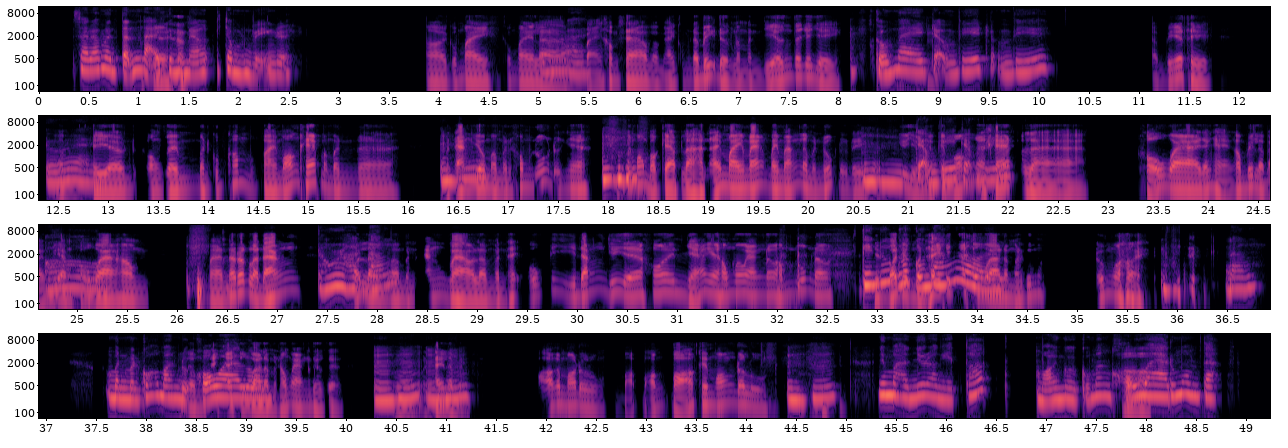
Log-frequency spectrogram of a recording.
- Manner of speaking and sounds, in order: other background noise; tapping; chuckle; chuckle; chuckle; chuckle; laughing while speaking: "rồi"; chuckle; chuckle
- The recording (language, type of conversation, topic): Vietnamese, unstructured, Món ăn nào bạn từng thử nhưng không thể nuốt được?
- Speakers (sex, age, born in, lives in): female, 18-19, Vietnam, United States; male, 30-34, Vietnam, Vietnam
